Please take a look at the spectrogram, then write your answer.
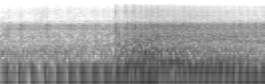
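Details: Yamaha NMAX scooter blipped then released: loose kletek chattering rattle on throttle release that vanished when the cam chain tensioner was pressed in further, pointing to a worn tensioner; loose CVT sliders were also found.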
